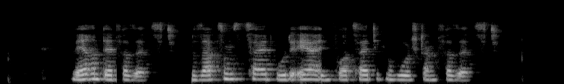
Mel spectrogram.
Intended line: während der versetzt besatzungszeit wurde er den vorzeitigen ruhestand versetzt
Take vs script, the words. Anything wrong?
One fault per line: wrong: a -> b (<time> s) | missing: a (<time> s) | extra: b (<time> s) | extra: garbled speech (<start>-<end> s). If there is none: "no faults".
no faults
